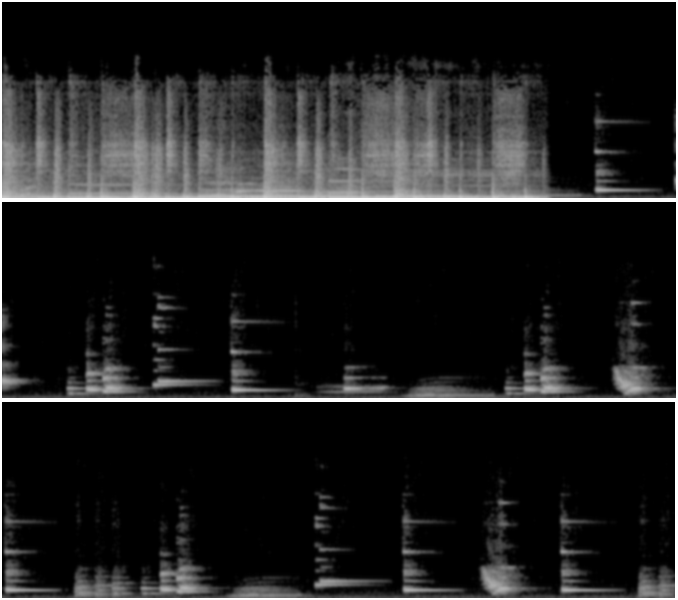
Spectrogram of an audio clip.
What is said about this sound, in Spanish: Comenzamos el episodio con esa ensalada de notificaciones que ya resulta habitual y que a veces pues puede resultar exasperante, tanto por masiva como por intrusiva.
